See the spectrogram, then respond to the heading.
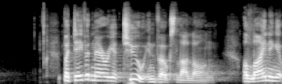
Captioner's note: speaking french; speaking french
